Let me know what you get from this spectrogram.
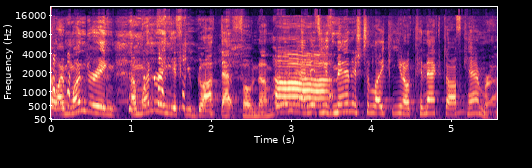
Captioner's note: laughter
